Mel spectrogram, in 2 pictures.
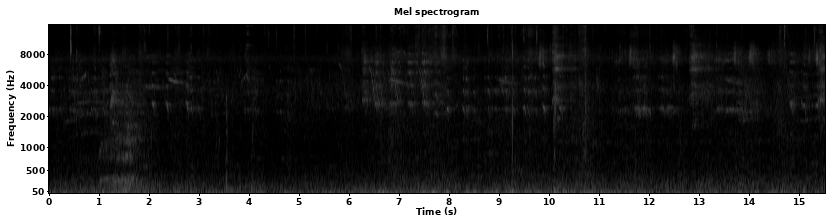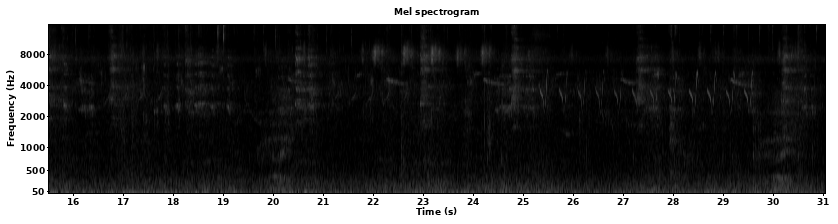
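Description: Near silence with faint, scattered bird chirps, and a faint low moo from the cattle about a second in.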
